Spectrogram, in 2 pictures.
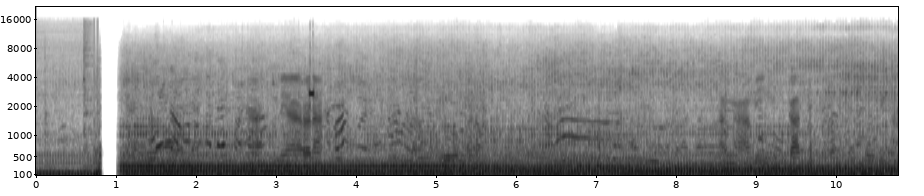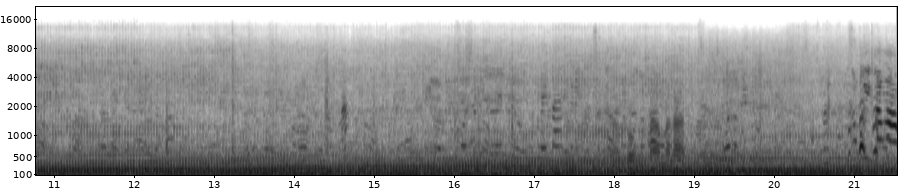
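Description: Women talk nearby with animation.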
